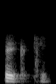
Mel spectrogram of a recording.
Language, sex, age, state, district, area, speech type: Hindi, male, 18-30, Bihar, Vaishali, rural, conversation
